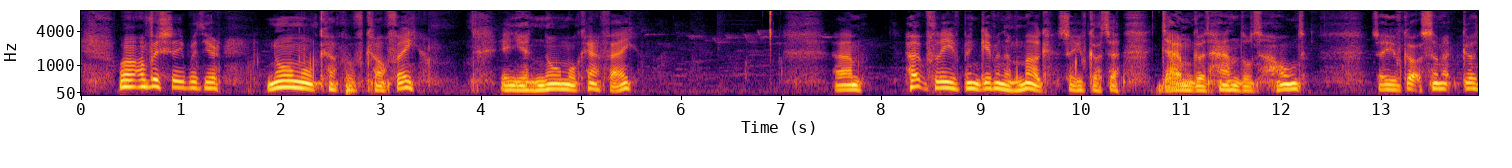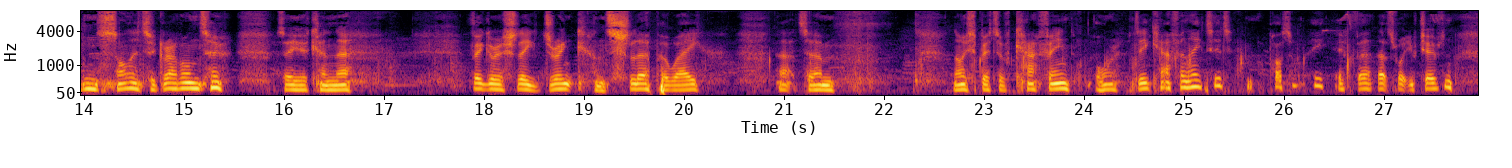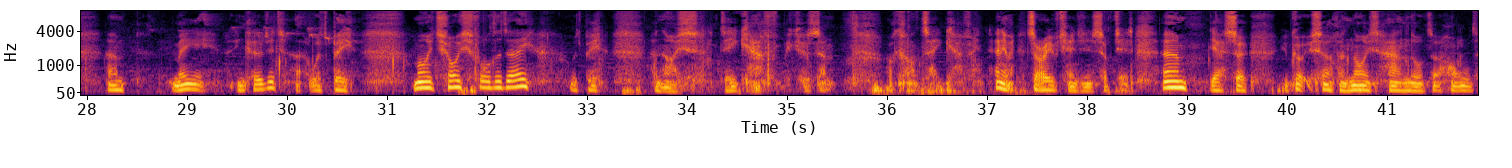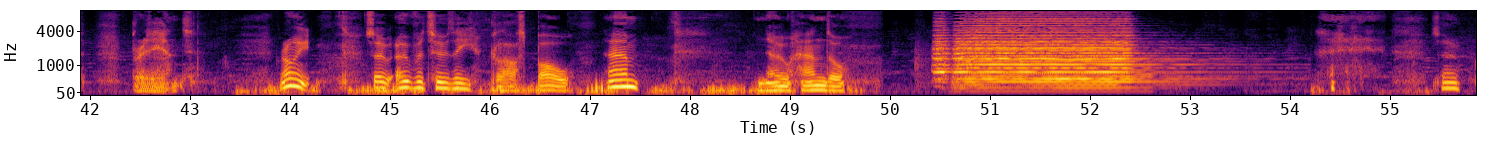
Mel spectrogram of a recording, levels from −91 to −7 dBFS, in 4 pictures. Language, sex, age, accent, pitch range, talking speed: English, male, 40-59, British, 110-160 Hz, 120 wpm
